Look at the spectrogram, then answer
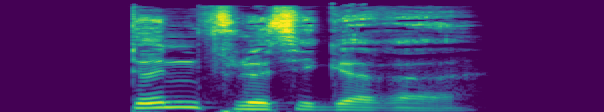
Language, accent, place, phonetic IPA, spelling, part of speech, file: German, Germany, Berlin, [ˈdʏnˌflʏsɪɡəʁə], dünnflüssigere, adjective, De-dünnflüssigere.ogg
- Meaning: inflection of dünnflüssig: 1. strong/mixed nominative/accusative feminine singular comparative degree 2. strong nominative/accusative plural comparative degree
